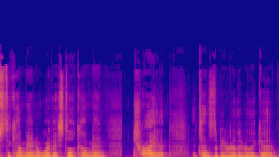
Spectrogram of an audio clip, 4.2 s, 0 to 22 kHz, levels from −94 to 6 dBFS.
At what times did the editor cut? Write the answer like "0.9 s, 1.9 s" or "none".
1.8 s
